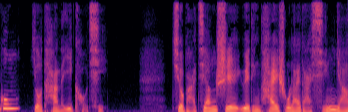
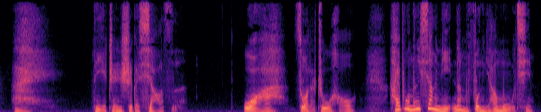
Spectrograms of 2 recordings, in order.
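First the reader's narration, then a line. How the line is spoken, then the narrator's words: Sighing. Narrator (Chinese): 郑庄公叹了一口气，说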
